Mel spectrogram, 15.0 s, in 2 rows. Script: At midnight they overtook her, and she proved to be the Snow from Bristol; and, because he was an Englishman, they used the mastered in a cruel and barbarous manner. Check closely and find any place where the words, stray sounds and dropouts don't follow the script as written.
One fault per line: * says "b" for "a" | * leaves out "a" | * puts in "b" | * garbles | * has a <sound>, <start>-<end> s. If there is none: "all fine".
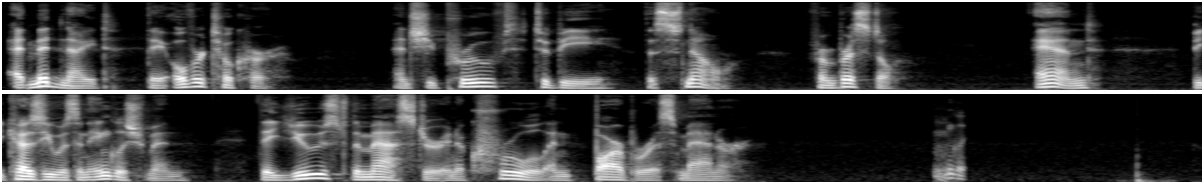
* says "master" for "mastered"
* has a laugh, 13.3-13.5 s
* has a tap, 14.5-14.9 s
